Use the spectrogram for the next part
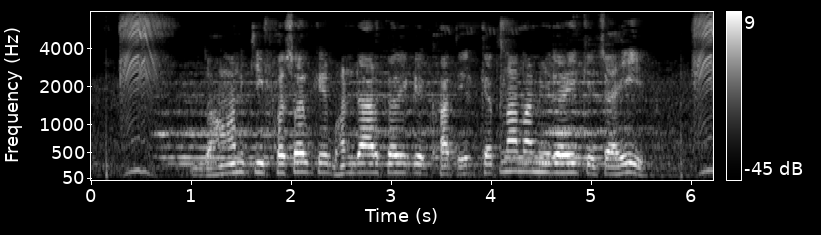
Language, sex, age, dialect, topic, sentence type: Maithili, male, 60-100, Bajjika, agriculture, question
